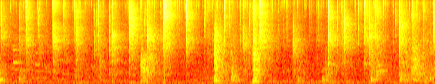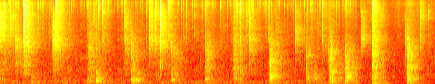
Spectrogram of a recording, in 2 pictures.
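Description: Irregular taps, knocks and thuds, several each second, with rustling between them: someone moving about and handling things on the wooden boards of a cabin.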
